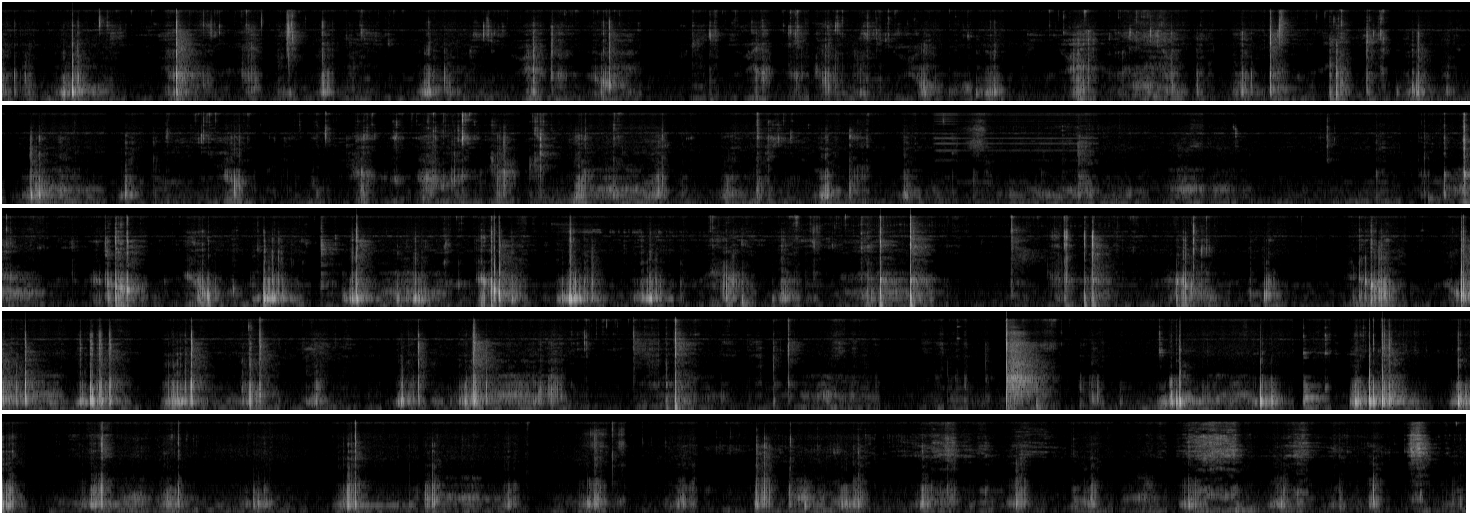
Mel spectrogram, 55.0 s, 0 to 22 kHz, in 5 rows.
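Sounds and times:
crunching and chewing: 0.0 - 55.0.

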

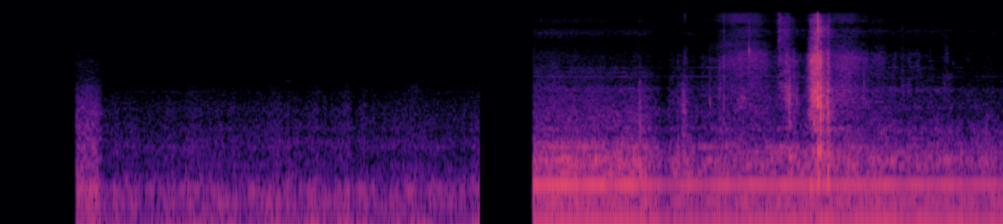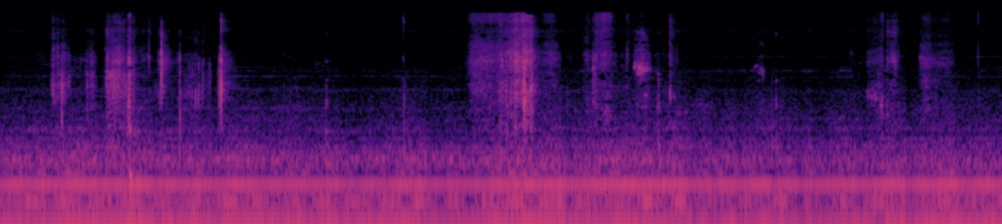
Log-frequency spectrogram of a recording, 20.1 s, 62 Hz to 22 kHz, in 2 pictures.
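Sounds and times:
steady low hum: 5.4 - 20.0
plastic wrapper crinkling: 7.6 - 9.5, 10.4 - 12.4.

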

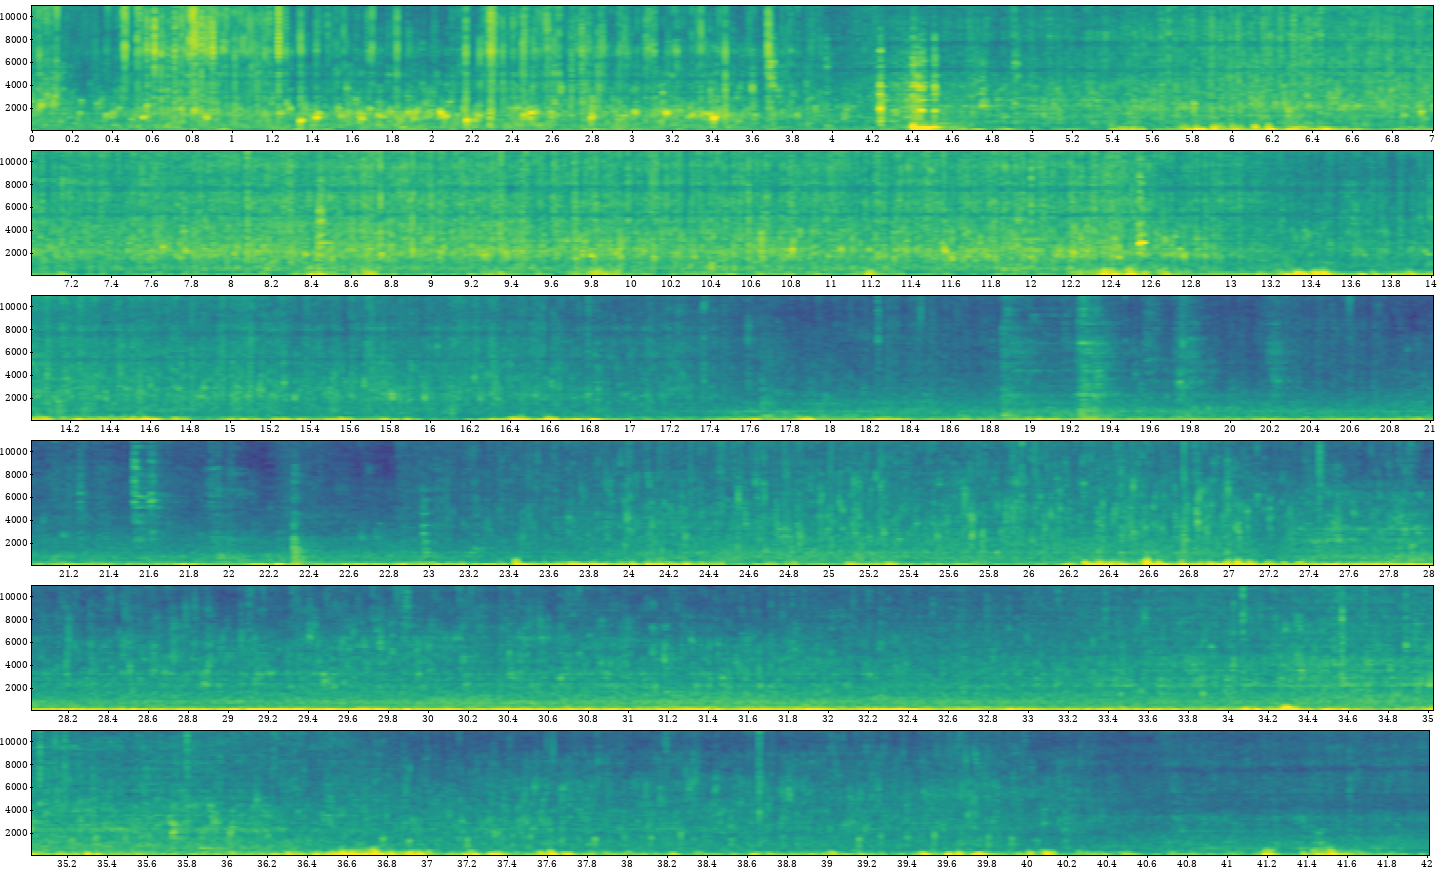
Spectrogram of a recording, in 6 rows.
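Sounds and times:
liquid bubbling in a wok: 0.0 - 18.8, 22.7 - 42.0.

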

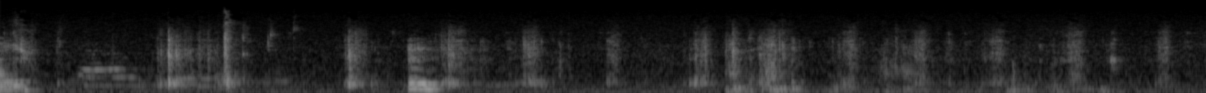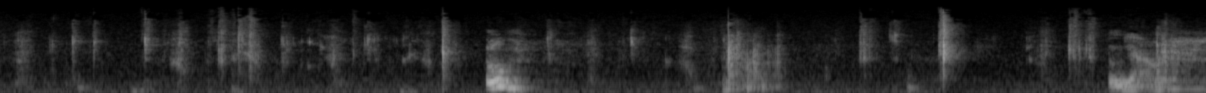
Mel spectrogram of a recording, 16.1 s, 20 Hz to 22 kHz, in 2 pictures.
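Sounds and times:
chewing and mouth sounds: 1.0 - 12.8
crab shell cracking: 13.8 - 15.4.

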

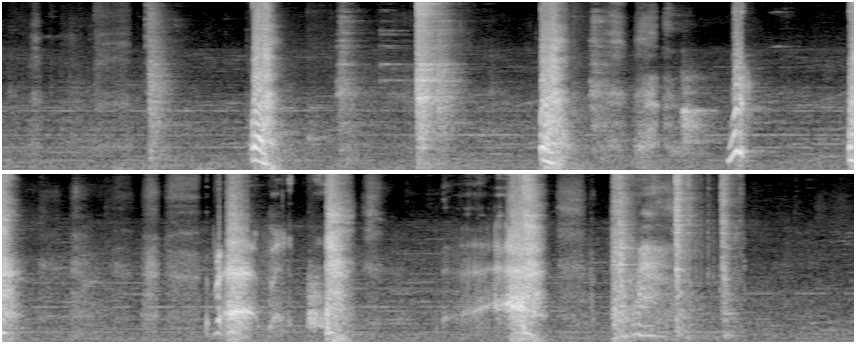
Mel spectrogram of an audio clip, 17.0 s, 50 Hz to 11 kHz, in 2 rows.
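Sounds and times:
man grunting: 2.5 - 2.9, 7.3 - 7.6, 10.6 - 12.0, 13.0 - 14.0.

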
